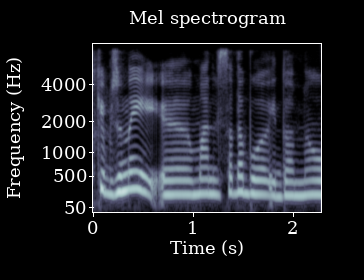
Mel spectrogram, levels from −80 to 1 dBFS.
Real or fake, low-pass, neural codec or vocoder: fake; 7.2 kHz; autoencoder, 48 kHz, 128 numbers a frame, DAC-VAE, trained on Japanese speech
